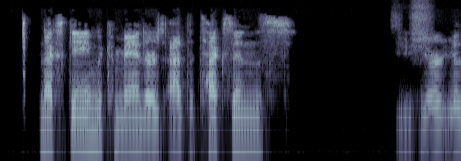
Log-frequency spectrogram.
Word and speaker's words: Commanders: little bit, I was noticing people were like mispronouncing the name of the team, and they were calling them like the Commandeers, the Comanches, the everything but Commanders.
